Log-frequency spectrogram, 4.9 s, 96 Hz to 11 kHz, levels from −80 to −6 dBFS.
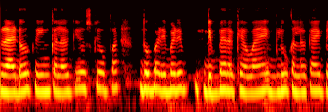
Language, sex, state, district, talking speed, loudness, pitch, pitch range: Hindi, female, Bihar, Madhepura, 245 wpm, -29 LUFS, 245 Hz, 230-255 Hz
